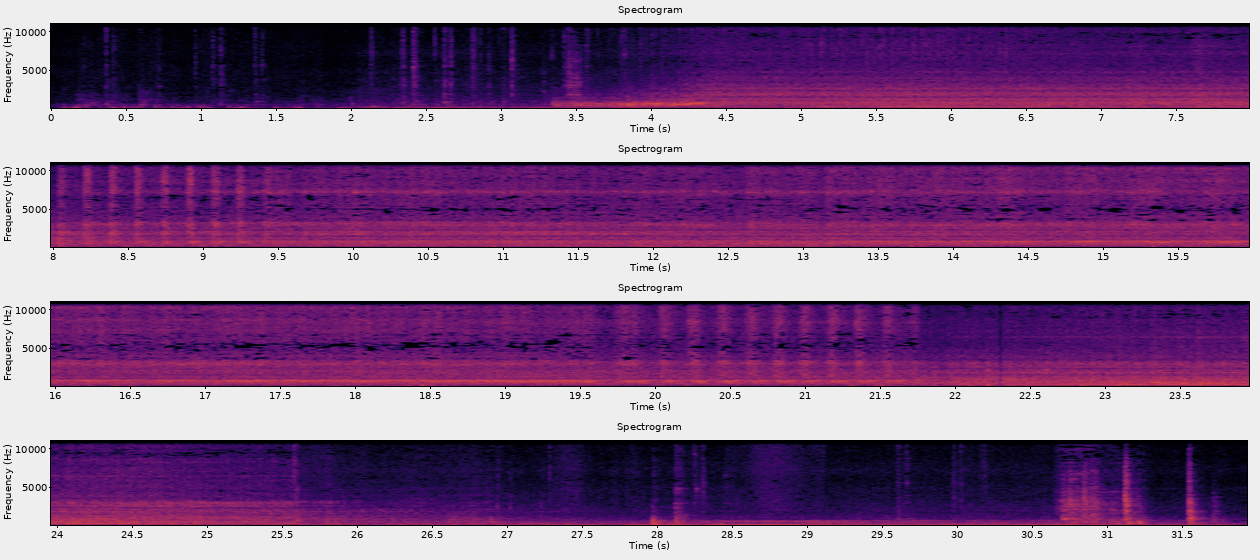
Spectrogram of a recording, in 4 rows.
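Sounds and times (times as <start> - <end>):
wood lathe motor running: 3.4 - 26.3.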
